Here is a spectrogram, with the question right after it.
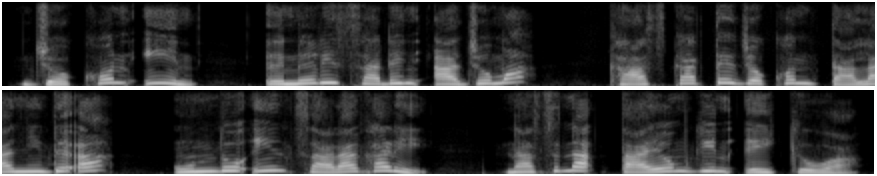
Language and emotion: Santali, fearful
